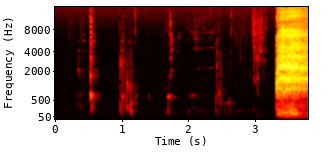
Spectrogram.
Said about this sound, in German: Ja, das bedeutet auch, und das habe ich auch aus anderen Podcasts, dass man mal irgendwie was trinken muss zwischendurch. Das hört sich dann so an.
